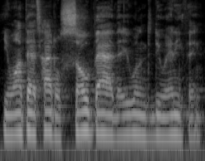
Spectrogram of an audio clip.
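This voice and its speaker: A man's voice: fairly low pitch, level tone, quick pace, fairly bright tone. A man co-hosting a podcast in casual chat, with a blunt, slangy way of talking full of swearing. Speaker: podcast co-host. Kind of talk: casual chat about wrestling.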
